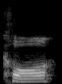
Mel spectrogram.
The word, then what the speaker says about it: corps: knows what Corps are it's probably pronounced core but it's c r PS French for body core mate core now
